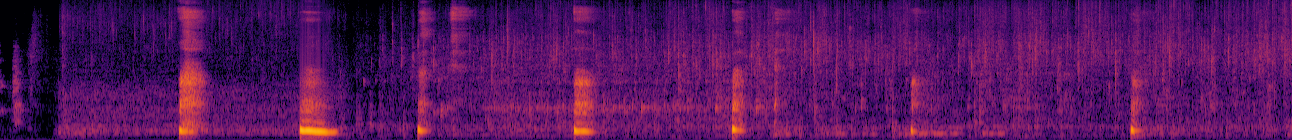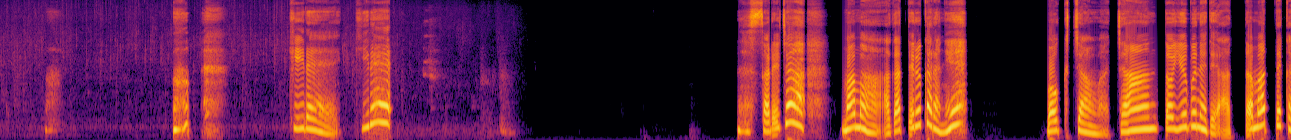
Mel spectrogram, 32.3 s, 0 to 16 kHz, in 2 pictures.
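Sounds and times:
water rinsing shampoo off a child in the bath: 0.7s - 22.7s
speech: 19.8s - 21.1s, 25.7s - 28.3s, 29.2s - 32.2s.

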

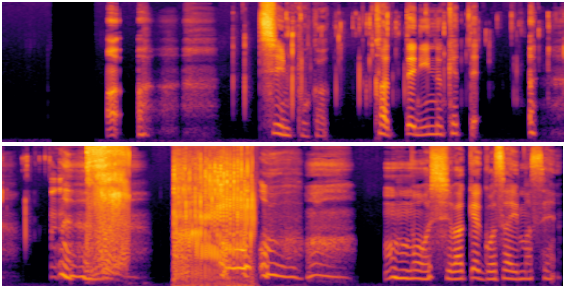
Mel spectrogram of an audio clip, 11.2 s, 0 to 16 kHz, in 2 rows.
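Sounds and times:
speech: 1.1s - 1.6s, 2.6s - 5.4s, 6.2s - 7.0s, 8.0s - 11.2s
fart: 6.5s - 8.2s.

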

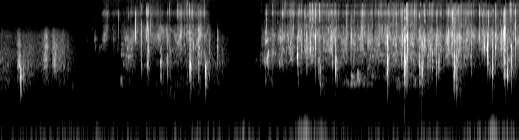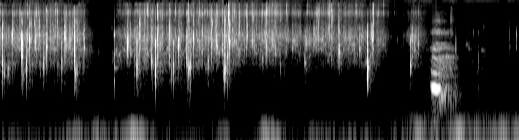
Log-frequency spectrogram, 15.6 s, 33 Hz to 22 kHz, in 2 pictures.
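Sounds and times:
hands lathering shampoo into foam: 1.9s - 3.2s, 4.0s - 14.2s.

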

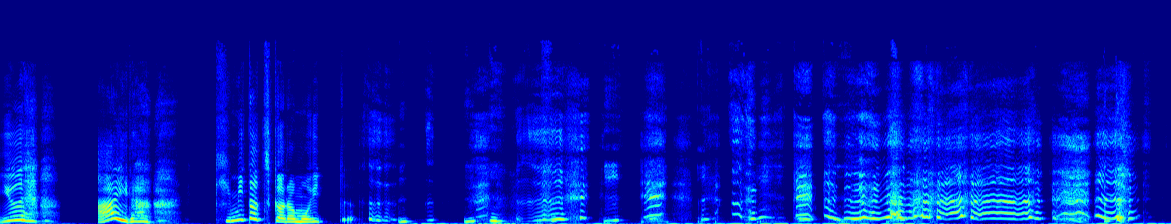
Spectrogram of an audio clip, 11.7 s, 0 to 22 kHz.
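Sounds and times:
speech: 1.3s - 9.5s
person crying and sobbing: 3.4s - 11.6s.

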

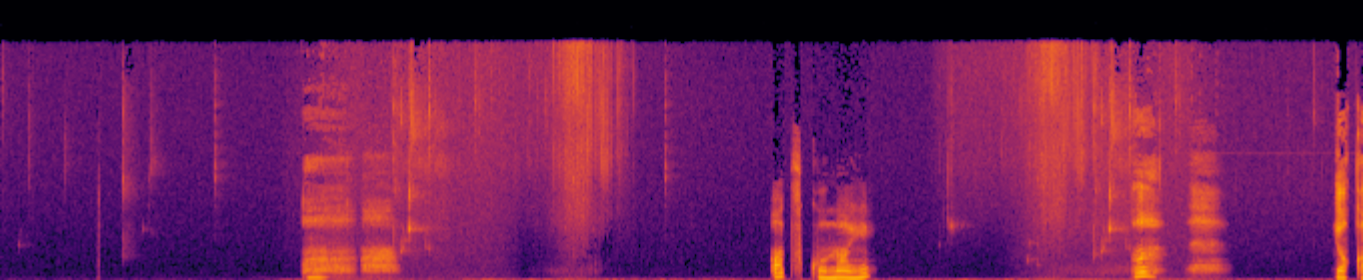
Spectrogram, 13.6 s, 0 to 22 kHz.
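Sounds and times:
damp rustling and squishing of a wet cloth: 2.8s - 7.6s, 8.8s - 13.4s
cloth with hot water rubbing ears: 2.9s - 7.4s, 9.4s - 13.4s
speech: 3.0s - 3.4s, 7.8s - 8.8s.

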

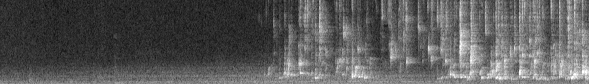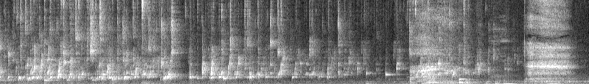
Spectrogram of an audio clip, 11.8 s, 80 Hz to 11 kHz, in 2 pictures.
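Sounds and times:
splashing: 2.7s - 11.3s
seated person urinating into a toilet: 2.7s - 11.7s.

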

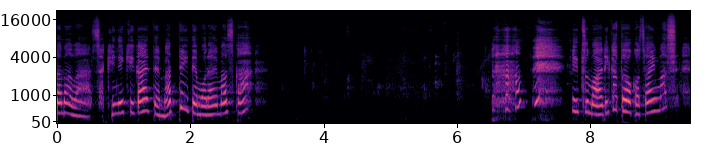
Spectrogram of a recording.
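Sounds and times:
speech: 0.5s - 3.1s, 6.5s - 9.4s
rush of running water while washing feet: 2.2s - 9.4s
faint splashing and trickling water: 3.2s - 9.4s.

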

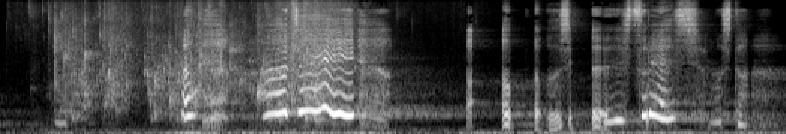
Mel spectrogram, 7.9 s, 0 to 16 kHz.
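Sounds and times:
hot water scooped and poured into a small pail: 0.2s - 4.2s
water trickling and dripping: 0.2s - 4.8s
speech: 5.1s - 7.7s.

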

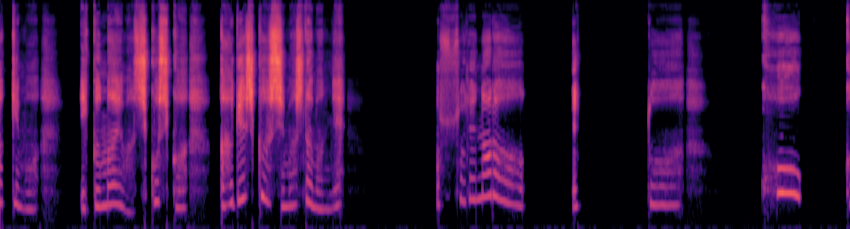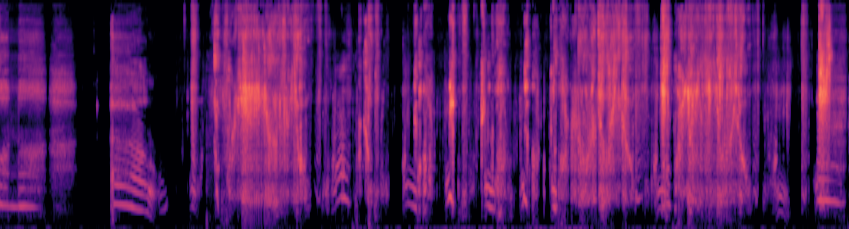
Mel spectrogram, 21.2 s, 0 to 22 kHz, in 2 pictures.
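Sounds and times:
speech: 0.0s - 4.4s, 5.5s - 6.6s, 8.1s - 8.8s, 9.5s - 21.2s
wet mouth slurping and sucking: 13.0s - 21.2s.

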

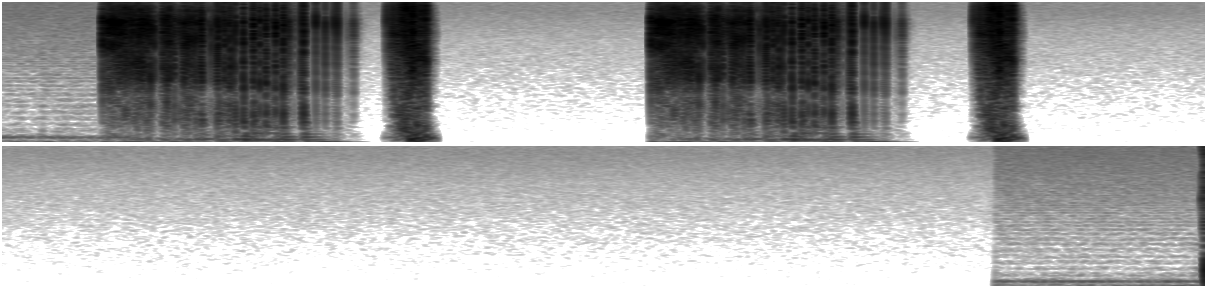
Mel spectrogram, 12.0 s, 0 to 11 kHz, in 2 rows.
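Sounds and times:
vinyl tape stripped off the roll: 0.5s - 2.2s, 3.3s - 5.1s.

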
